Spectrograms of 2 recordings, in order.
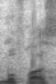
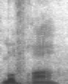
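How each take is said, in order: First: The final S is pronounced at the end. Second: The final S is silent at the end. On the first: "Il y a un S, hein. Donc, des fois, les gens disent Mofra" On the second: "Ça se prononce Mofra"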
